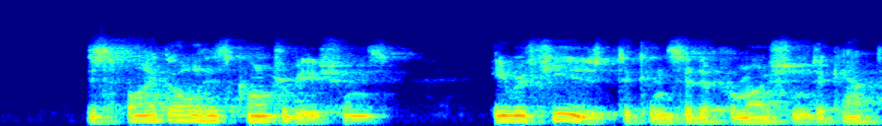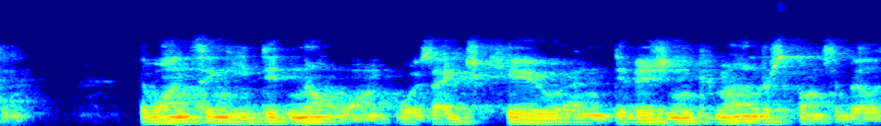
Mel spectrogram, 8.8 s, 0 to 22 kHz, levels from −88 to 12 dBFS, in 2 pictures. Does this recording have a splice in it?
no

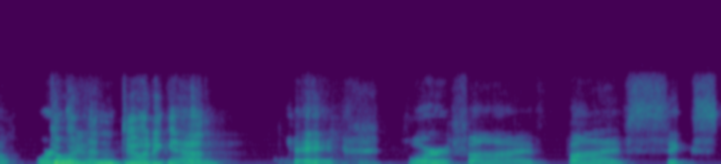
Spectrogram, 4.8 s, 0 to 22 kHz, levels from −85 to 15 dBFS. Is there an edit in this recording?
yes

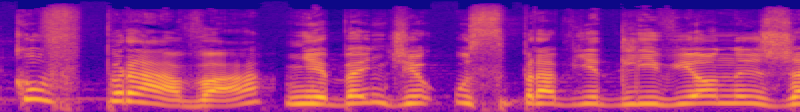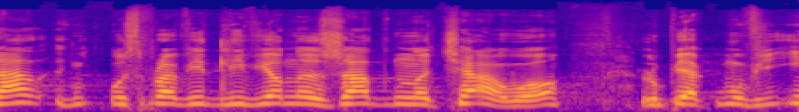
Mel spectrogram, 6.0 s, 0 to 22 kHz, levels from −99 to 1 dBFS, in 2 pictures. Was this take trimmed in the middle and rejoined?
yes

